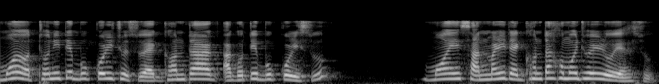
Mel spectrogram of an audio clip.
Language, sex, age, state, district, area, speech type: Assamese, female, 45-60, Assam, Tinsukia, urban, spontaneous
